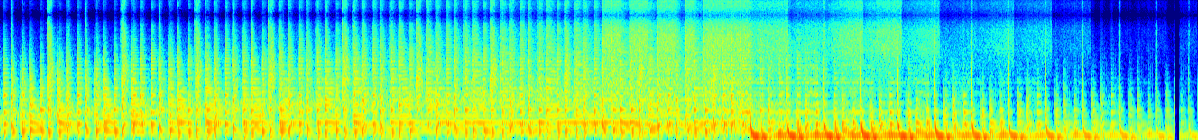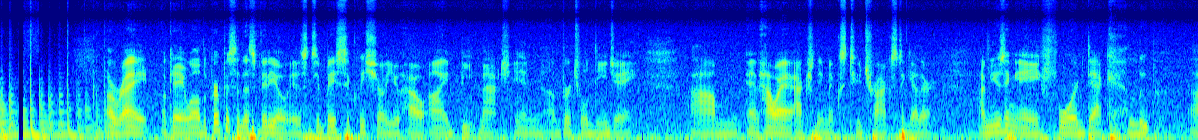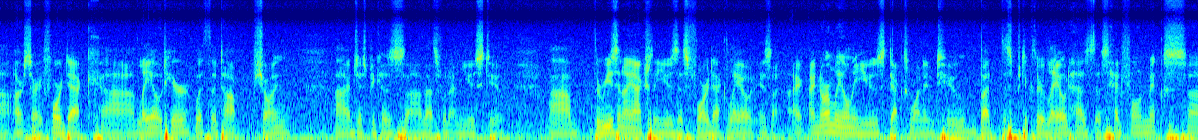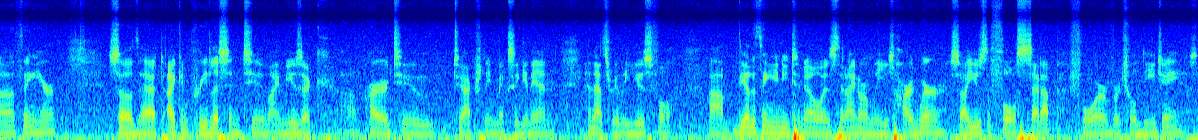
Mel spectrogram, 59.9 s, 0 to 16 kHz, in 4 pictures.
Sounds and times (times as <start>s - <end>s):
Speech: 16.2s - 23.0s, 23.6s - 45.7s, 46.3s - 59.9s.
